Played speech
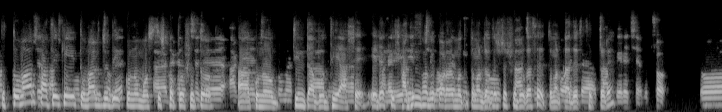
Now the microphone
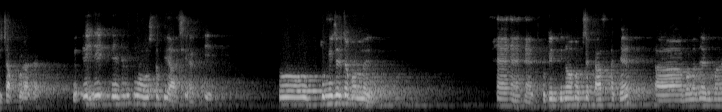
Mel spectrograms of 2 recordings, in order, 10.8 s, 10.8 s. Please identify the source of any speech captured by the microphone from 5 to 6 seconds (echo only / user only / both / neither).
user only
